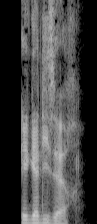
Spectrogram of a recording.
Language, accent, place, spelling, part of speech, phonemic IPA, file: French, France, Lyon, égaliseur, noun, /e.ɡa.li.zœʁ/, LL-Q150 (fra)-égaliseur.wav
- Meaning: equalizer, equaliser (electronic device)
